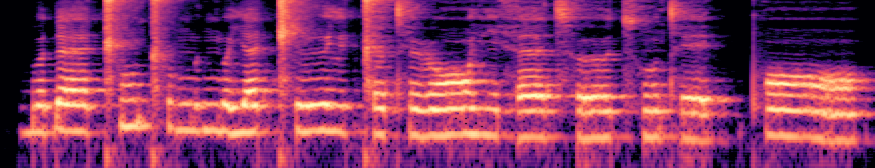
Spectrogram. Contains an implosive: yes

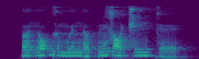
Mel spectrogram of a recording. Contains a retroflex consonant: no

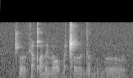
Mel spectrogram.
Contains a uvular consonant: yes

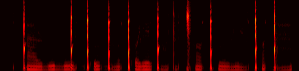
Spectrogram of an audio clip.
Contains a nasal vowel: yes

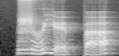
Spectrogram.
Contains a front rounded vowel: no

